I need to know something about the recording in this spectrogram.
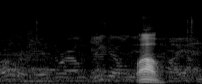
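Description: A hand slides a small plastic piece across a cloth game mat.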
